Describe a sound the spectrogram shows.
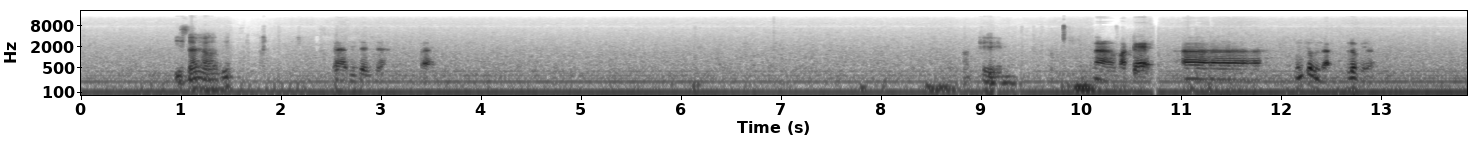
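A young man speaks calmly over an online call, in short bursts.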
